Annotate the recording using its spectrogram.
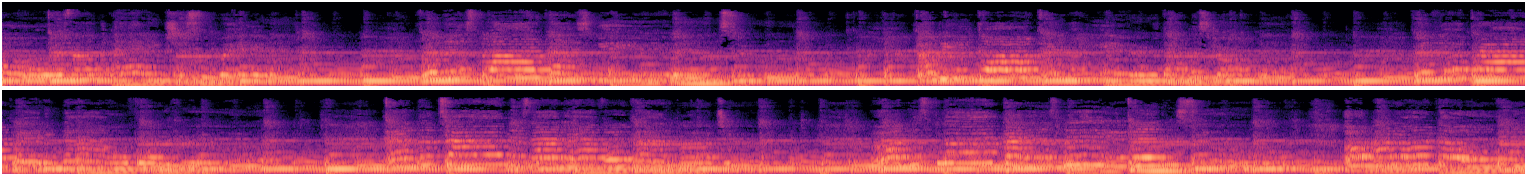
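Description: A woman singing while playing chords on a portable electronic keyboard.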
